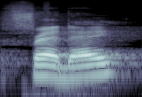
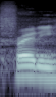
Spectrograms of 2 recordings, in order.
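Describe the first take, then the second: First: The name ends with an 'ay' sound. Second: The name ends with an 'ee' sound. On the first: This is how someone else said the name. "He pronounced it Fredday" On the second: This is the usual way to say the name. "he didn't pronounce it Freddie"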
